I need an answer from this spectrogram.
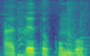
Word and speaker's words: Antetokounmpo: Así es que, ¿cómo se pronuncia realmente? Pues escuchémoslo de la boca del mismo Giannis. My name is Giannis Adedokunbo.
